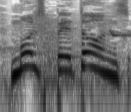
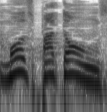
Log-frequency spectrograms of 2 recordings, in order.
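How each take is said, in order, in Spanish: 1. La sílaba del medio tiene una vocal e. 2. La sílaba del medio tiene una vocal a. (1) "yo me he pasado diciendo Molspetons mucho tiempo" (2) "alguien me dijo, no, era Molspatons"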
